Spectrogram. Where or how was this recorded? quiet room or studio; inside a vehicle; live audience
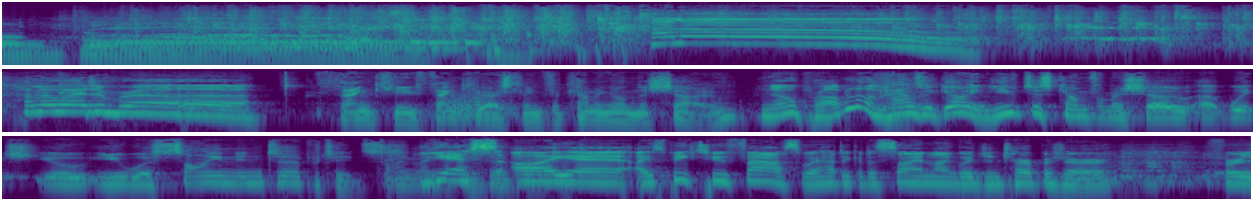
live audience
